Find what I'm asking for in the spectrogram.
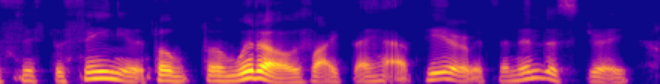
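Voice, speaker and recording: With a New York accent, a woman speaks fairly slowly, her pitch swinging very widely. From Brooklyn, New York. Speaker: oral history interviewee. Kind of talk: oral history interview. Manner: halting, many restarts.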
